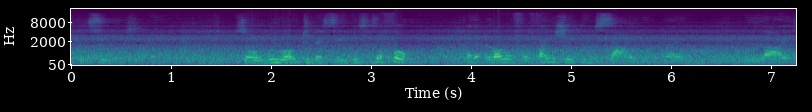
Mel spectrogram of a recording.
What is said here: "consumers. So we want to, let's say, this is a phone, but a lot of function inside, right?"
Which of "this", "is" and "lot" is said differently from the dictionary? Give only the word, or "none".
none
